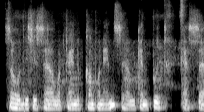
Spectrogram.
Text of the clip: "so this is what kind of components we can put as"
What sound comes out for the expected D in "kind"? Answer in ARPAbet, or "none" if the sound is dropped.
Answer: D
